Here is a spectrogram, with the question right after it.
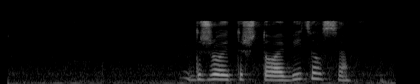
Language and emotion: Russian, neutral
